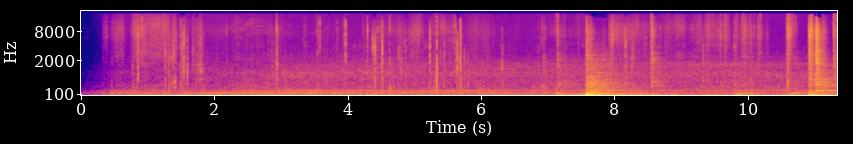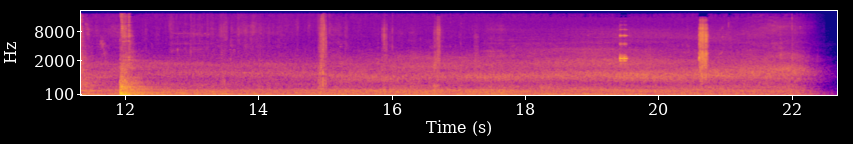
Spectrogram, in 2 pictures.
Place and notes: Sollefteå, Sverige - Posting a letter
On the World Listening Day of 2012 - 18th july 2012. From a soundwalk in Sollefteå, Sweden. Dropping a letter in the mailbox opposite the beer brewery in Sollefteå, then taking a picture of the same. WLD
